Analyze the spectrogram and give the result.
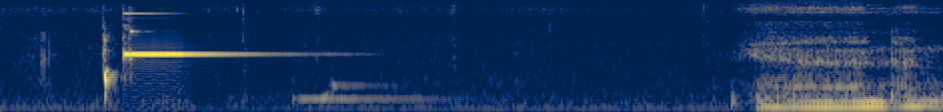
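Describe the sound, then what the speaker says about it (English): A phone gives two short notification dings close by, the first clear and ringing, the second lower and softer, in a quiet room before other faint sounds begin. "And I'm getting notifications."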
